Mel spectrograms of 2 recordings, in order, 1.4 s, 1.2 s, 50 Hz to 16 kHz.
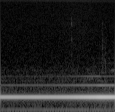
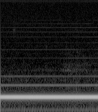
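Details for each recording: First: Telefunken Operette 6 radio, Bluetooth module added during restoration: 400 Hz test tone played via Bluetooth; with two pins shorted on the board, the left-channel distortion is gone, leaving a steady, pure tone with no crackle or buzz. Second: Telefunken Operette 6 tube radio with an added Bluetooth module playing a 400 Hz test tone, audible only on the left channel. Harsh, buzzy distortion from stereo-to-mono wiring, which disappears when the two pins on the module are shorted.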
